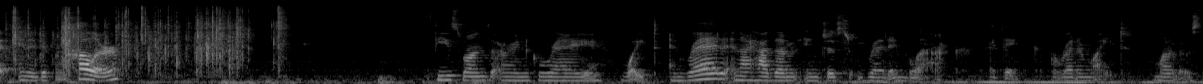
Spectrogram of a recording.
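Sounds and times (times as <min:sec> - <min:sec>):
packaging crinkling: 0:00.0 - 0:03.0.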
